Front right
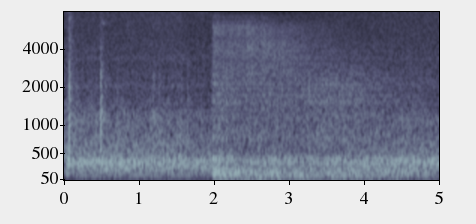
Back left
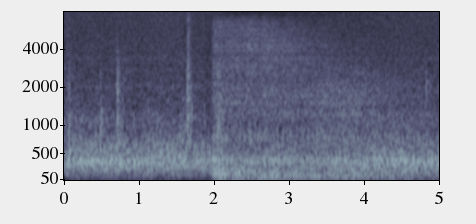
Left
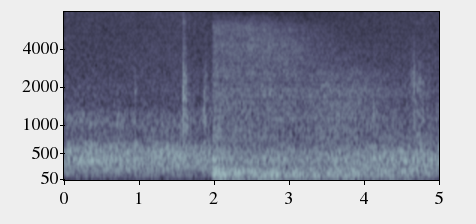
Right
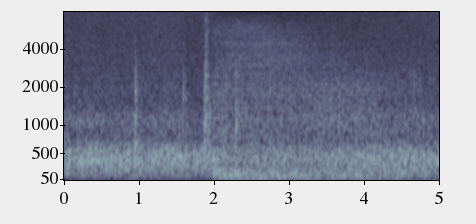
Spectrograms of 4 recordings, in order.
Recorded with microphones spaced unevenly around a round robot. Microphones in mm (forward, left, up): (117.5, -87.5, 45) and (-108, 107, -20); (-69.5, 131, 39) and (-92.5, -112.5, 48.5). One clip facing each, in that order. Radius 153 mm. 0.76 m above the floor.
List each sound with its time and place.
2.0 s an explosion: 30° left, 5.5 m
